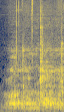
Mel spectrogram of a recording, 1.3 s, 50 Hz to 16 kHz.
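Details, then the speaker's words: 2001 Polaris Xplorer 250 two-stroke ATV bare engine turned by hand gives a loud, rough, gritty whine with ratchety clicks from worn crank main bearings; rod bearing fine, crank seal possibly leaking. "Hear that like whining sound? Those are the crank bearings. They sound pretty loud, don't they? Should be a lot more smooth than that."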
